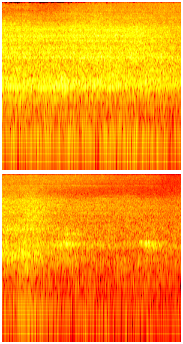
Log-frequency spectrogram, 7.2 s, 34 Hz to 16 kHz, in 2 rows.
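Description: E5 series Shinkansen train running past on the Tohoku Shinkansen line: a loud rush of wheel and air noise over a low rumble as the last cars go by. The noise sinks slightly in pitch and fades from about four seconds in as the train draws away.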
